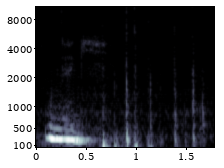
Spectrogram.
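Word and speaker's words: うなぎ: Alors, une anguille, ça va être unagi.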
